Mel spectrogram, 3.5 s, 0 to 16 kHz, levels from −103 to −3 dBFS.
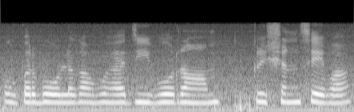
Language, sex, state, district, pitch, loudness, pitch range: Hindi, female, Punjab, Pathankot, 235 Hz, -14 LUFS, 230-240 Hz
